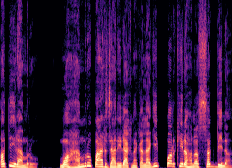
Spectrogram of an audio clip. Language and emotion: Nepali, happy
